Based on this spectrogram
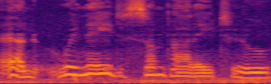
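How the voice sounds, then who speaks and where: A woman speaks with a Midwestern American accent. Her pace is very slow. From Kansas. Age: 80s+. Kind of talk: interview answer. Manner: slow, hesitant.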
